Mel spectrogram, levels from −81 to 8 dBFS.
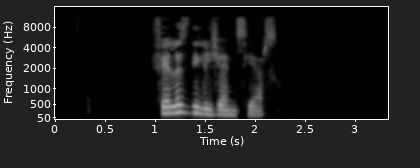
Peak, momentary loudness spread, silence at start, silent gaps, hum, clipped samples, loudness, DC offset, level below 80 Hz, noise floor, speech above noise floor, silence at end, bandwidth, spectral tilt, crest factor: -10 dBFS; 14 LU; 1 s; none; none; under 0.1%; -27 LUFS; under 0.1%; -80 dBFS; -83 dBFS; 56 dB; 1.1 s; 11.5 kHz; -4.5 dB/octave; 20 dB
